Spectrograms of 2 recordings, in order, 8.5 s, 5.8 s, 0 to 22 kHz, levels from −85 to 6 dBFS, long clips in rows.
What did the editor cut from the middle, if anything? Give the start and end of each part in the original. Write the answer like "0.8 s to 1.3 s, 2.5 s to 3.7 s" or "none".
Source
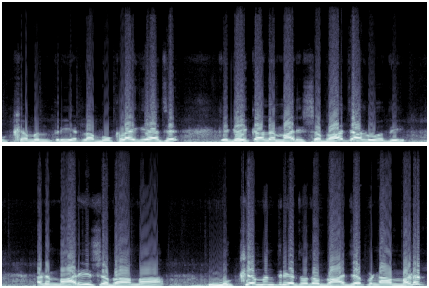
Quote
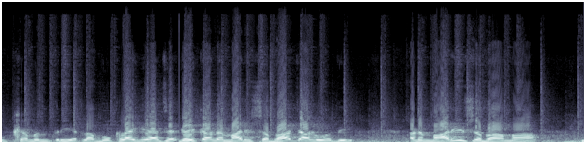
1.8 s to 2.3 s

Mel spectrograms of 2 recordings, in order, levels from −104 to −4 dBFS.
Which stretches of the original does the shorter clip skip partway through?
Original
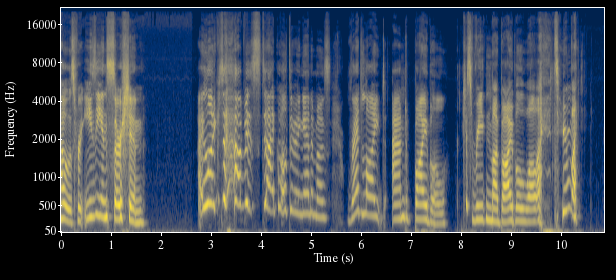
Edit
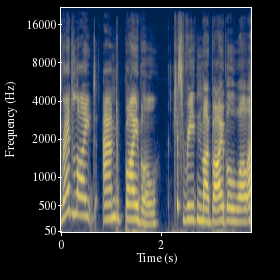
none

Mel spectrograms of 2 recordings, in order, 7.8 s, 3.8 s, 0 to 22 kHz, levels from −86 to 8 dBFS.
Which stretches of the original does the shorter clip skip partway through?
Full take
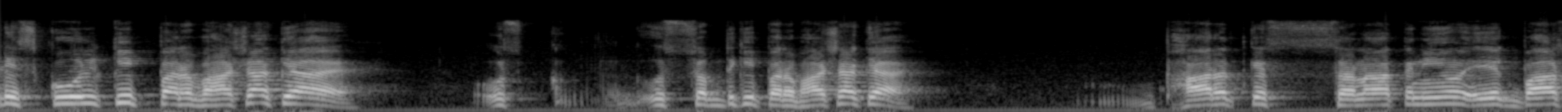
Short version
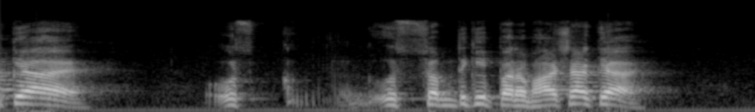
none

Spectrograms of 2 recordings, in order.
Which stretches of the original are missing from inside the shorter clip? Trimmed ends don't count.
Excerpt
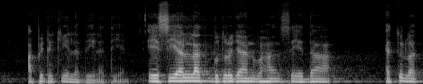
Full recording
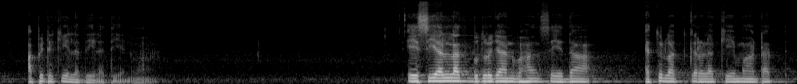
1.3 s to 3.9 s

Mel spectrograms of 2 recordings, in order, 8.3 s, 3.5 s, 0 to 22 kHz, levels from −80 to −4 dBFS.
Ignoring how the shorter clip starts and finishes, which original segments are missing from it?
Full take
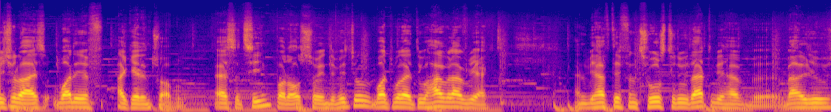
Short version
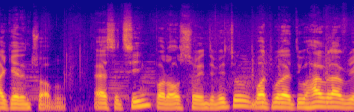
none

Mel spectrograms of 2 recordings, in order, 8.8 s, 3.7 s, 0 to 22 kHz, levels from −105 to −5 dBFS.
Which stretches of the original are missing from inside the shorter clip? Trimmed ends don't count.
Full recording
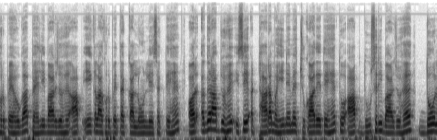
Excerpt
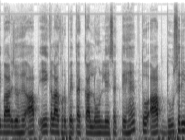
3.7 s to 6.7 s

